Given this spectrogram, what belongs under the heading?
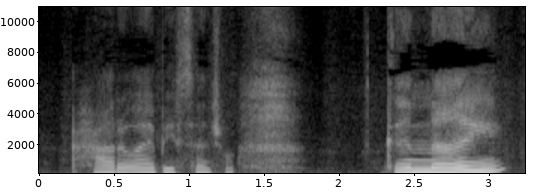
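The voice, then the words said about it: Sensual, breathy close-mic voice. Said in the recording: “in a very sexy voice, very close to the mic ... like a more sensual, loud.”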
